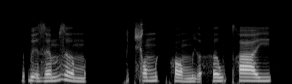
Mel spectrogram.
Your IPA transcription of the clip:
ɓḛ˧˨zɛ˨˦m zə˨˩m | t͡ɕɔ˧mɨ˦˥k̚hɔ˨˩ mḭ˧˨ə̯ hə˧wt̪ʰa˧j

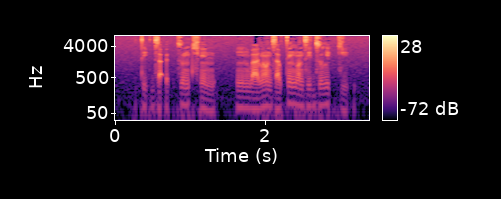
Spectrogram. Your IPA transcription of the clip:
t̪i˨ʔd͡za˨ʔ ə˨t̚t͡su˧nt͡ɕʰẽ˨˩n | ĩ˧n̪wa˧lɔ̃˦d͡za˧w t̪ẽ˦ɡɔ̃˧d͡zi˧ d͡zu˦li˦k̚t͡ɕi˨ʔ

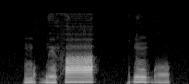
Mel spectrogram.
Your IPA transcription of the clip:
mo˨ɡ͡bɛ̃˨faː˦ | ɗũ˦ɓo˧

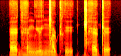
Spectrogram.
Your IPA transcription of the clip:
æ ɡʱæŋlʲɜj ŋ͡ǀau̯ʈʰe | ǁʰæʈɛ

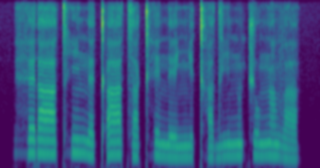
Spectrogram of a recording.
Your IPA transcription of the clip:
hɛ˦ɾaː˦tʰĩ˦ nɛ˨ kʼaː˦t͡sa˨kʰe˦˨neː˨ ɲe˨ kʰa˨diː˦nũ˦ t͡ʃo˦ŋã˦ va˨

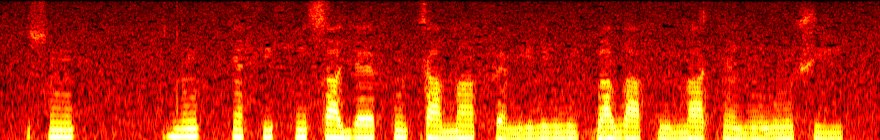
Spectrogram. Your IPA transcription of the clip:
sũ˦ | dũ˦ | kɛ̃˦hi˦hĩ˦ sa˧jɛ˧ fũ˧ka˧mã˧ fɛ˨mi˨˦li˦ wi˧ɡ͡ba˦wa˦˨fĩ˨˦ ma˦ kɛ̃˧jũ˧wũ˦ ʃi˦

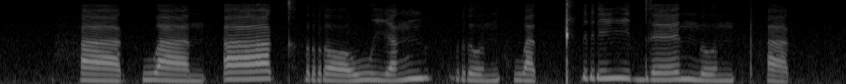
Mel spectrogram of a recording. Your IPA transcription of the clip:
haː˨˩kwaː˨˩nʔaː˦˥ kʰrɔː˩˦wi˩˦a̯ ŋɯ˦˥k̚ro˩˦nkwa˨˩t̚ kʰriː˥˩dɛː˦˥no˧n pʰa˨˩k̚

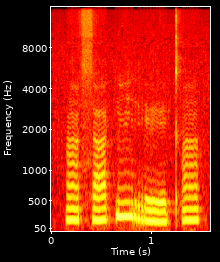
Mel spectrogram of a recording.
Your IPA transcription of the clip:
ã˨ sa˨˦k͡pĩ˦ reː˨ kʼã˦

